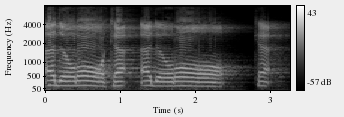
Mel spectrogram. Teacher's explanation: راء مفخمة لأنها مفتوحة، وبعدها ألف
